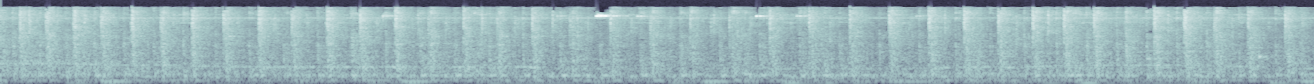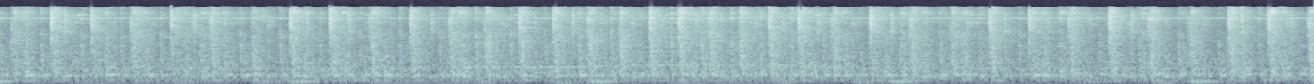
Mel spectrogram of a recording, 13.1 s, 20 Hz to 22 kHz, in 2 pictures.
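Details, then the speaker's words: CNY embroidery machine (M21 label) sent in fully jammed with heavy rotation: steady rapid needle ticking with smooth motor hum, stitching normally. "Oke, kita jalankan, perhatikan normal. Oke ya, langsung jalan langsung normal ya."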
